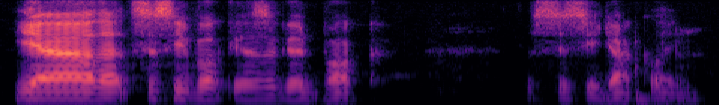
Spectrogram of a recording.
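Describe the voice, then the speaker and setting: A woman's voice: rumbling low, fairly even intonation, normal speed, fairly bright tone. A woman storyteller reading a children's book aloud, with informal, playful asides. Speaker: drag king storyteller reading children's books.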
